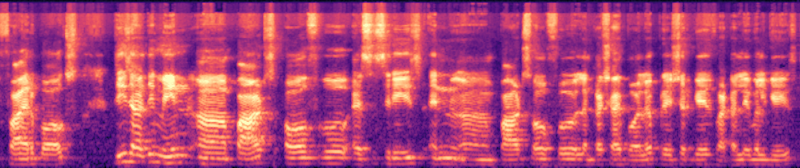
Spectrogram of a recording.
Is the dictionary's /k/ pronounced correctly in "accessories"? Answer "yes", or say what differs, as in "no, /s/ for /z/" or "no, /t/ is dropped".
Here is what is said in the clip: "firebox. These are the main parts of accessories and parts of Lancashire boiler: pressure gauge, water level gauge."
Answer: no, /k/ is dropped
